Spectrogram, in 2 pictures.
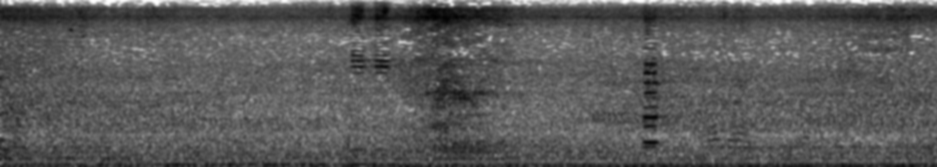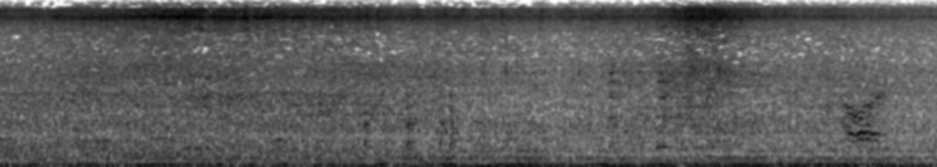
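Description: Busy street traffic heard from a moving vehicle: a steady low rumble of engines and road noise, with short horn beeps a few seconds in.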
